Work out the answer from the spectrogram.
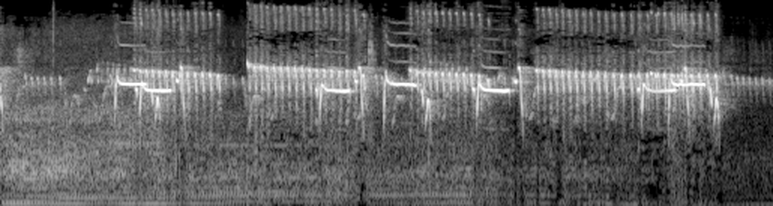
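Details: Bar-winged prinia lure call used to attract wild birds: a series of loud, buzzy rattled phrases with whistled accents, each about a second long, over faint low background hum.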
